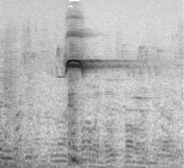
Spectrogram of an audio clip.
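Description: A referee's whistle blows once, sharply.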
